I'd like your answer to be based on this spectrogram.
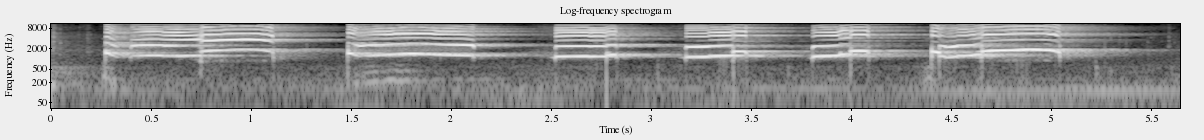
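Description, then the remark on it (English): A goose hunting call blown in six loud, honking notes, each a nasal, squeaky two-tone honk lasting about half a second, in an uneven rhythm with no talking. “I don't think that sounds like a goose at all.”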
